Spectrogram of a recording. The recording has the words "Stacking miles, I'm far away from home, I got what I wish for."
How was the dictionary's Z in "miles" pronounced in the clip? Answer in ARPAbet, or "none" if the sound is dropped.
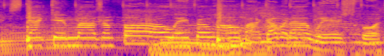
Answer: Z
